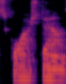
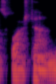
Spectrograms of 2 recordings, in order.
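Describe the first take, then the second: First: Said in the usual way. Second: "squashed down" repeated much softer, fading; quiet echo. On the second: Shown as a demonstration. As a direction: let "squashed down" sink into a soft echo.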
